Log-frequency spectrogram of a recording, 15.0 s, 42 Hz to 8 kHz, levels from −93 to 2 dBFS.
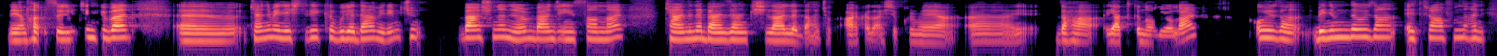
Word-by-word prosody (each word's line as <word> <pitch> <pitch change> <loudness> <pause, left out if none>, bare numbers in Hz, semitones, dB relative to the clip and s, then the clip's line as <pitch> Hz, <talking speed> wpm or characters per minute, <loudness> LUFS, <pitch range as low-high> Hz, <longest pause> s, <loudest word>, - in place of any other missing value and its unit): Ne 185 - 0
yalan 185 +3 +3
söyleyeyim 200 0 0
çünkü 240 -1 -1
ben, 240 0 +9 0.5
eee, 175 0 +1
kendimi 230 +3 0
eleştiriyi 230 +1 -1
kabul 215 -2 -3
eden 215 +1 +2
biriyim 200 +3 -3
çün 255 +1 -6 0.4
ben 240 0 +7
şunu 245 +1 -3
inanıyorum. 220 -2 -1
Bence 210 0 +2
insanlar 205 +3 -2 0.4
kendine 210 +1 +2
benzeyen 195 -1 +3
kişilerle 180 -3 +2
daha - - -5
çok - - -15
arkadaşlık - - -3
kurmaya, 155 -3 -4
ııı, 170 0 -6 0.5
daha 175 -2 0
yatkın 165 +2 0
oluyorlar. 155 - -1 0.6
O 235 - +3
yüzden, 215 -5 0
benim 235 +4 +2
de 260 - +4
o 255 - +1
yüzden 245 -1 -1
etrafımda 230 +2 -3
hani 225 -2 -5
210 Hz, 145 wpm, -24 LUFS, 185-235 Hz, 0.6 s, ben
